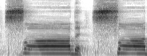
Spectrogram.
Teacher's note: জিহ্বার আগাটে নিয়ে উপরের নিচে দুইটি দাঁতের আগাতে লাগাবেন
